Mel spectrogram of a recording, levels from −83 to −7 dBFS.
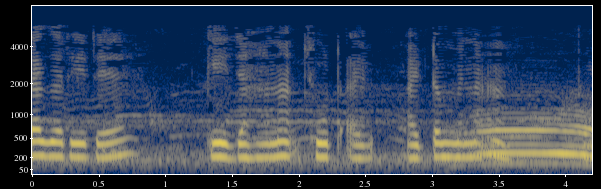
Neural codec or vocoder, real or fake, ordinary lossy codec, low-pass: none; real; MP3, 24 kbps; 7.2 kHz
